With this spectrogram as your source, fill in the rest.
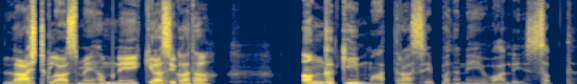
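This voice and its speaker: Guy teaching steno real slow, keeps asking then answering himself, dry recording. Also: fairly low pitch, expressive, dry recording. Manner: asks and answers his own questions, repeats rules. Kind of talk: slow classroom lesson with questions.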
